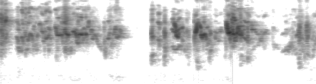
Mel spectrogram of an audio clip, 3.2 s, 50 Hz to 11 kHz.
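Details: Budgerigar song in two bursts of squeaky, buzzy chattering warbles, separated by a brief silence near 1.3 seconds.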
